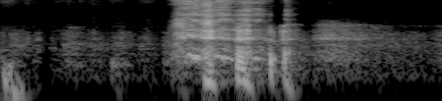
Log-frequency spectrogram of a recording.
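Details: Indoors at home, Alaskan Malamutes wrestling and rolling around: faint panting gives way to a brief, loud, throaty vocal burst of about half a second with stacked tones, then quiet breathing.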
